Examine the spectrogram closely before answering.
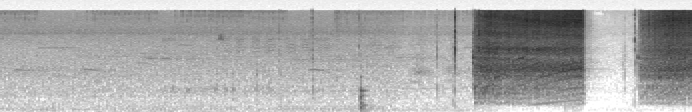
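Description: NaTiddy mini battery-powered chainsaw triggered twice in the air, no wood, its chain freshly oiled: two short runs of about a second each, the motor and chain spinning up with a rising whine, then cutting off. A faint click or two comes just before the first run.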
